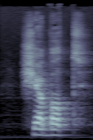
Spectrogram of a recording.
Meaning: Sabbath
- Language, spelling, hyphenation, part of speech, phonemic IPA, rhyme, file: Dutch, sjabbat, sjab‧bat, noun, /ʃɑˈbɑt/, -ɑt, Nl-sjabbat.ogg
